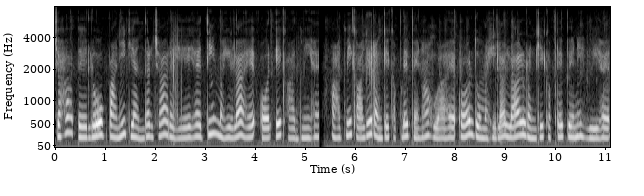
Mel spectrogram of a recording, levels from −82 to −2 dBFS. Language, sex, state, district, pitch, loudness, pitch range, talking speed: Hindi, female, Uttar Pradesh, Muzaffarnagar, 235 Hz, -18 LUFS, 215-250 Hz, 185 wpm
